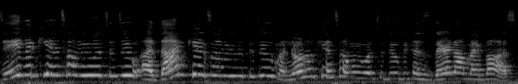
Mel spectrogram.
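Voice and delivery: high, loud, rattled-off defiance; retold heated retort. Retold heated argument, shouting back.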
